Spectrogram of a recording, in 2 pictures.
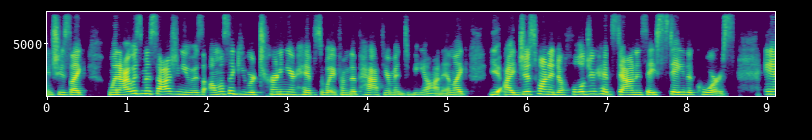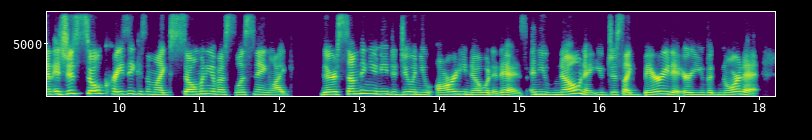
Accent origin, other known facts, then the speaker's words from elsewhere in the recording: Midwest, United States; I'm from the Midwest.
